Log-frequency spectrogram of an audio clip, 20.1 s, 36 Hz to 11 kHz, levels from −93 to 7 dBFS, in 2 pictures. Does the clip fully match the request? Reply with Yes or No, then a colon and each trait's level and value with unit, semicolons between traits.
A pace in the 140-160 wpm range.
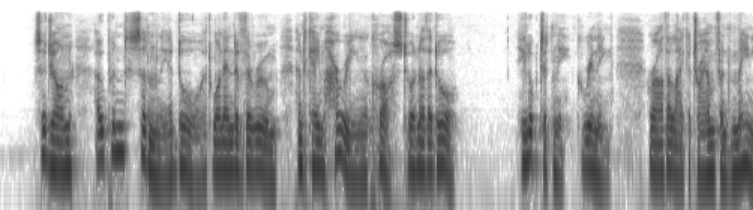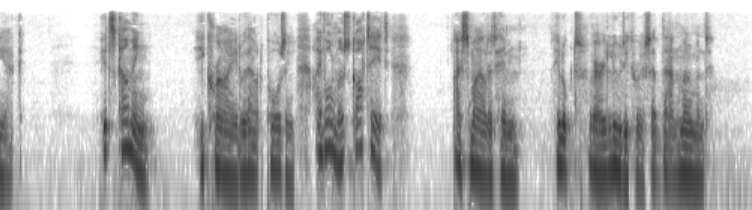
Yes: average, 150 wpm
